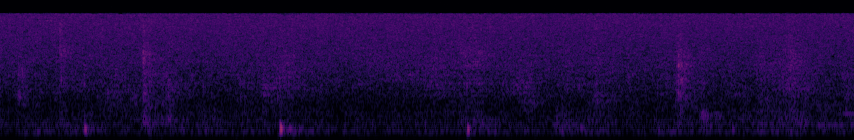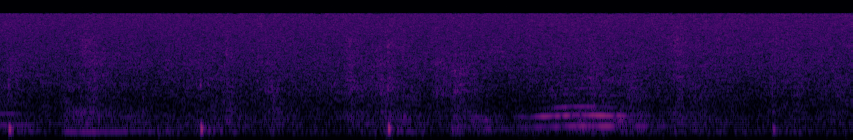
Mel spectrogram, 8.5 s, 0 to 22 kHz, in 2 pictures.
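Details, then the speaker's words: Head-to-toe assessment: repeated soft squeezes of a hand bulb, about one a second, pumping up a manual blood pressure cuff by palpation to estimate the systolic number, about 90–100; blood pressure cuff inflation. "All right, so just pumping up this cuff to see where that top number in your blood pressure is."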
